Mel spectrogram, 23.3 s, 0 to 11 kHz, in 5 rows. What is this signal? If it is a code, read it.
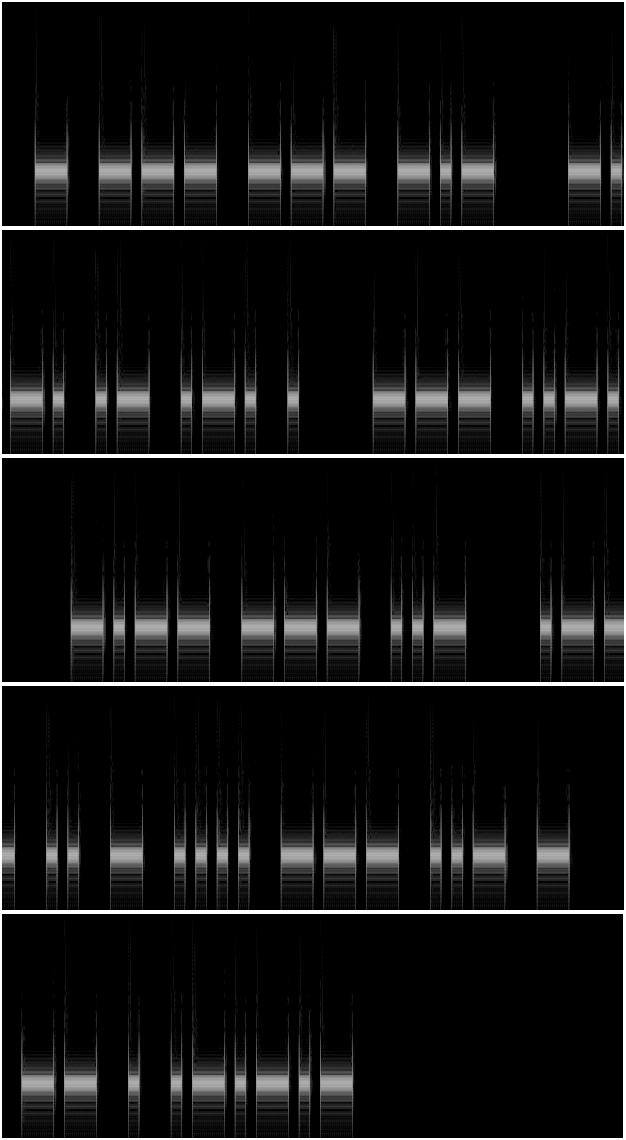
Morse code, heard as a keyed tone, about 15 wpm, 700 Hz. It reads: TOOK CARE OF YOU WITHOUT ME.
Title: Sentences from Top 1200 Words 15wpm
